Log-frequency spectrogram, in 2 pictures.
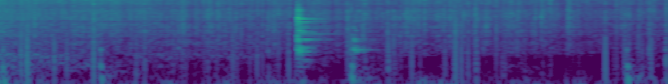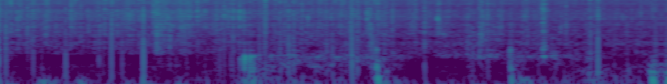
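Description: Metal-on-pan scraping while breakfast cooks in a home kitchen, with a steady close sizzle and scattered scrapes and clicks, one sharper scrape a couple of seconds in.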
